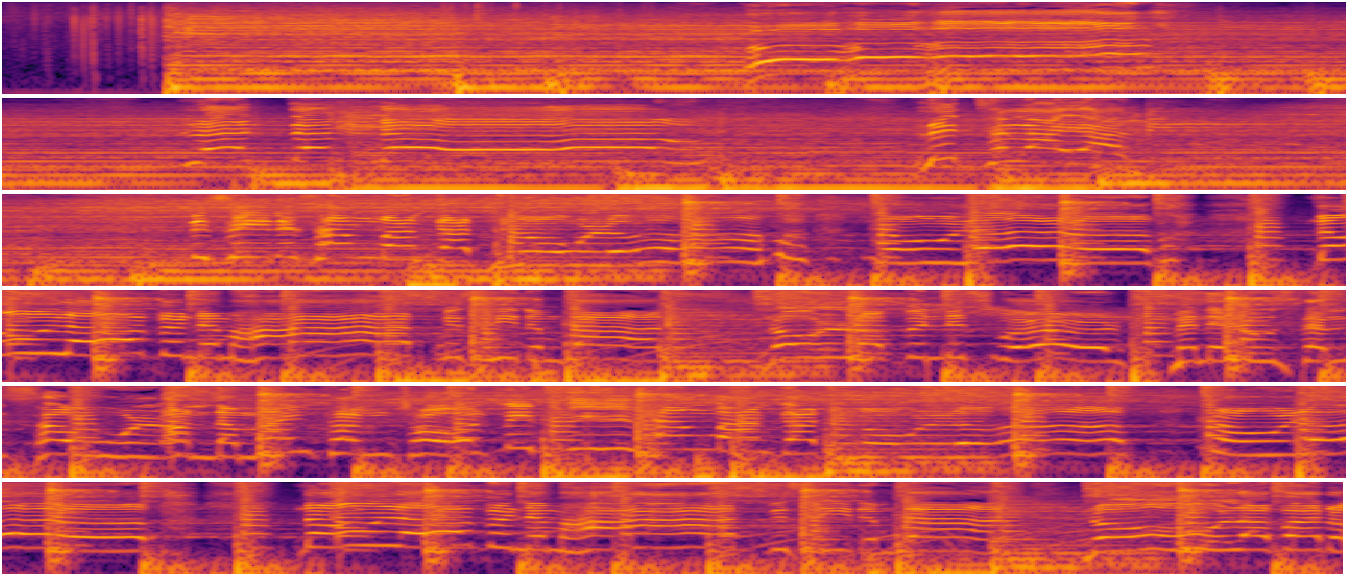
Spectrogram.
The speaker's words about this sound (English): So get ready with me and let's enjoy, enjoy first some music.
